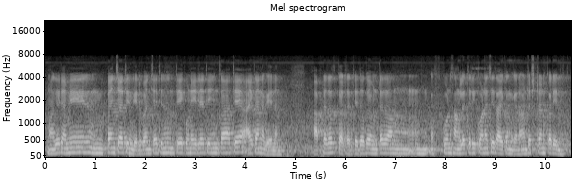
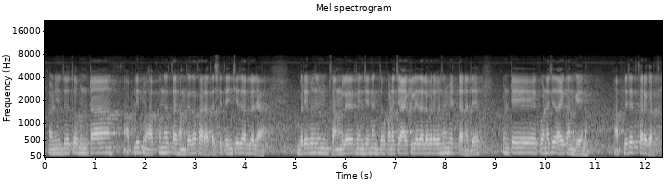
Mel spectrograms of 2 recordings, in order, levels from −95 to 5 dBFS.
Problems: constant background noise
